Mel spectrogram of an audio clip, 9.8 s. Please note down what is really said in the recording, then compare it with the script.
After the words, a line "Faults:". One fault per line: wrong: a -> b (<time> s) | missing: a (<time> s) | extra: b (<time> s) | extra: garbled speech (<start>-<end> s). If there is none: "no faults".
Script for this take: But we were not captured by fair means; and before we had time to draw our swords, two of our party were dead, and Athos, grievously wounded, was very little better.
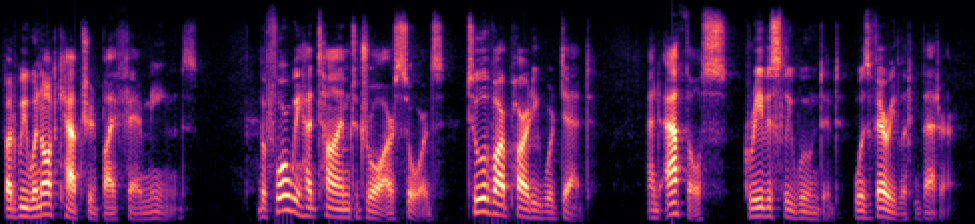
But we were not captured by fair means; before we had time to draw our swords, two of our party were dead, and Athos, grievously wounded, was very little better.
Faults:
missing: and (2.0 s)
